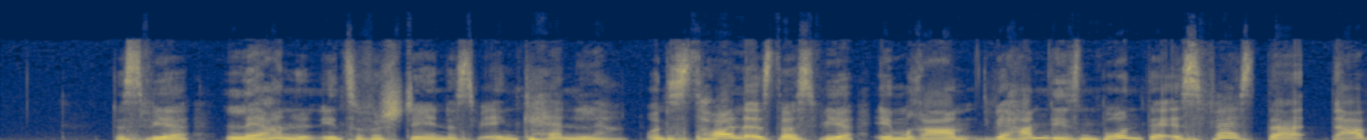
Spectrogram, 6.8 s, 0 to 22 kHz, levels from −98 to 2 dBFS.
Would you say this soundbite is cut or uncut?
cut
